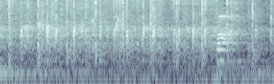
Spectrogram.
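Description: An audience applauding briefly at a business seminar, scattered rhythmic clapping mixed with a presenter's speech over a steady room hum.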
